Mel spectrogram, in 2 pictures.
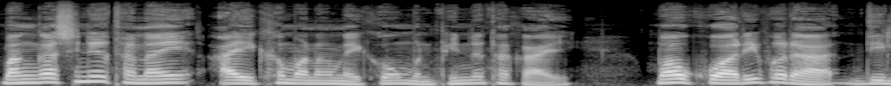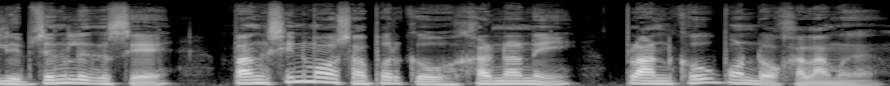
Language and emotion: Bodo, neutral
